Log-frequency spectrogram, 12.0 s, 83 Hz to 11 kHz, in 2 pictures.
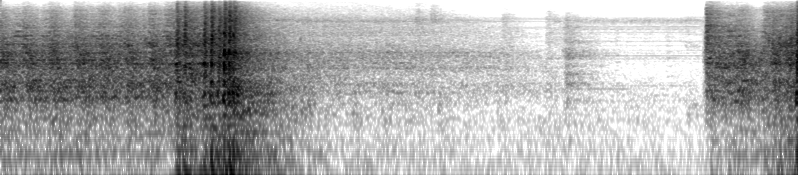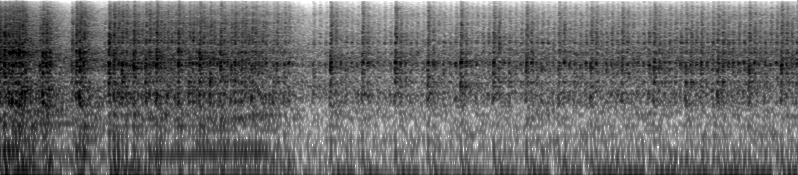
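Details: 1993 Dodge W350 first-gen 12-valve Cummins diesel started in cold Arctic weather in the shop: cranks, fires after a few seconds and settles into a steady, even diesel clatter at idle; running normally apart from a couple of oil leaks.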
